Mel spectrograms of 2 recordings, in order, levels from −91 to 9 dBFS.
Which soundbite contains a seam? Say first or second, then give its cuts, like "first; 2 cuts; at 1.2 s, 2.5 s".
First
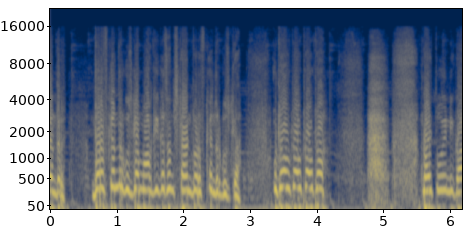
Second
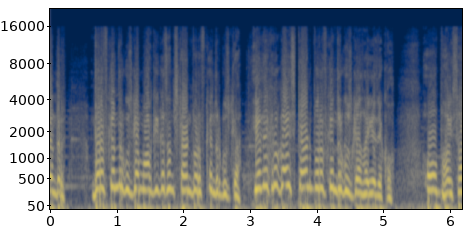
second; 1 cut; at 2.9 s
